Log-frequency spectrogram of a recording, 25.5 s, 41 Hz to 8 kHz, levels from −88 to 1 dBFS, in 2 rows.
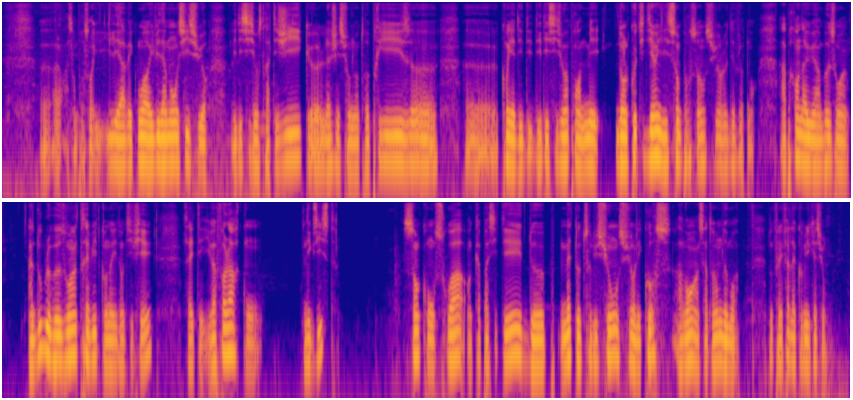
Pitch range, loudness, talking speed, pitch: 95-115 Hz, -22 LUFS, 200 wpm, 105 Hz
